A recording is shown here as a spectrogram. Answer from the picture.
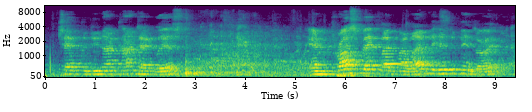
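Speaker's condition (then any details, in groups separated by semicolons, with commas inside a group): ALS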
